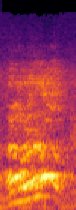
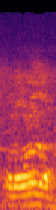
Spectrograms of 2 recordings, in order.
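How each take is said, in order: First: The same words pushed much louder, rising on non; louder refusal. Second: Said in the usual way. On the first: Real, not acted. Streamer refusing his dino's move again, louder shout. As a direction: repeat it, now shouting the refusal.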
